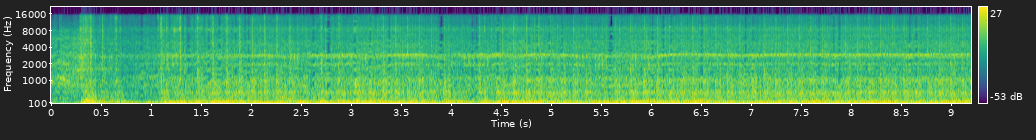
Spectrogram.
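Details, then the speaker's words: LS V8 cranks, catches and idles with a faint quick ticking puff after manifold bolt repair brackets installed without drilling or welding; bolts retightened, small exhaust manifold leak remains, gasket likely blown. "I tightened all the bolts again as tight as I felt comfortable getting them so didn't want to snap anymore and it still has a little bit of exhaust leak"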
